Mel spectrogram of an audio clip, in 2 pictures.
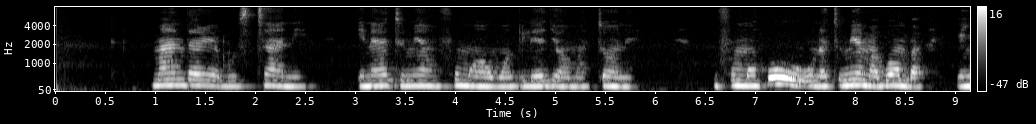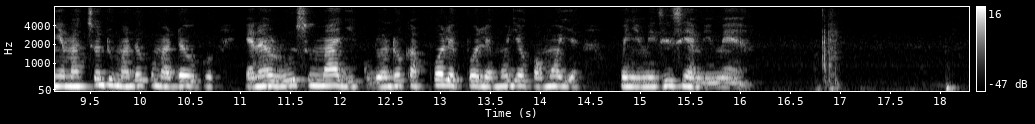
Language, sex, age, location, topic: Swahili, female, 25-35, Dar es Salaam, agriculture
